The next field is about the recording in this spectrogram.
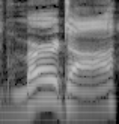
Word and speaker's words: Murdaugh: I guess Murdaugh, spelled M-U-R-D-A-U-G-H, and Google pronounced Murdaugh, is pronounced Murdaugh.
